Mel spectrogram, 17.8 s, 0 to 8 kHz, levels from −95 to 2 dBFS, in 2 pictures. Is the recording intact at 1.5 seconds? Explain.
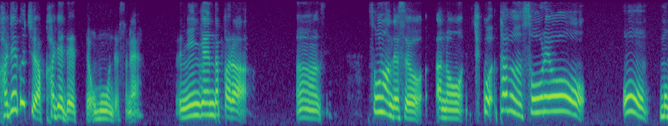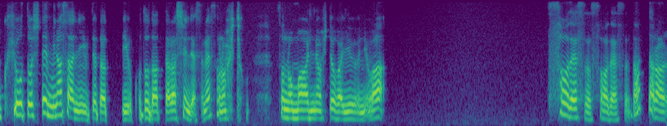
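Yes, at 1.5 seconds the speech plays through cleanly, with no dropout, click, distortion or other audible fault at that moment.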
